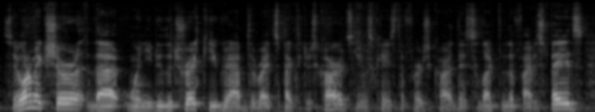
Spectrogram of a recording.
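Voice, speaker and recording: A man giving a casual, loosely improvised card-trick tutorial in magician patter, talking informally to viewers with a gravelly voice. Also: medium pitch, fairly quick. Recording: faint background noise.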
